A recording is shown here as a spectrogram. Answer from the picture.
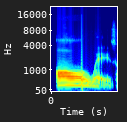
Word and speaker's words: always: anyway with always uh the placement of the l here it's at the end of that syllable and so according to the fully enunciated word the full pronunciation it would be that that half l or that dark l sound all so you're doing fifth vowel ah ah and then you're going to that o all always always that's the full way to pronounce it and that's a perfectly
